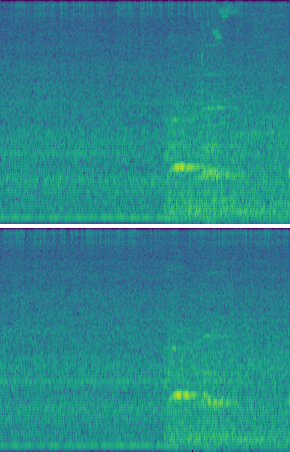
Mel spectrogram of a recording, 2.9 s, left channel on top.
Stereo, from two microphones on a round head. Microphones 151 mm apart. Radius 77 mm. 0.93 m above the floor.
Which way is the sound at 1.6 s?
20° right (ahead or behind).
